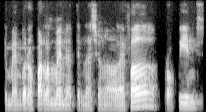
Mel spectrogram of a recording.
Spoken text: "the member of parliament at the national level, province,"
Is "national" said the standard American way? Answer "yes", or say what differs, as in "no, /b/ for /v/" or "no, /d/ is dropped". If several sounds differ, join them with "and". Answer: no, /ʃ/ is dropped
